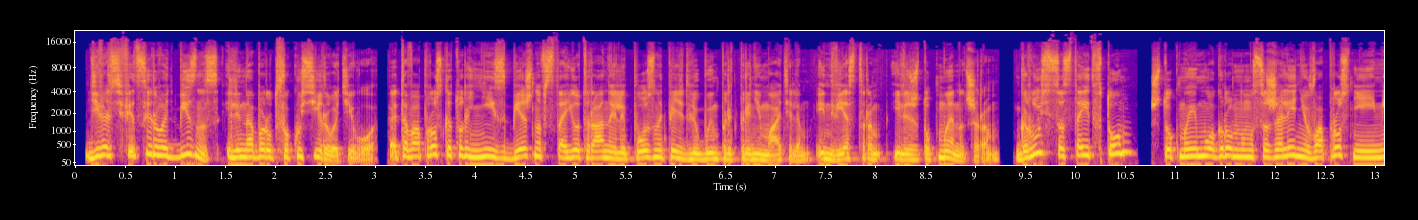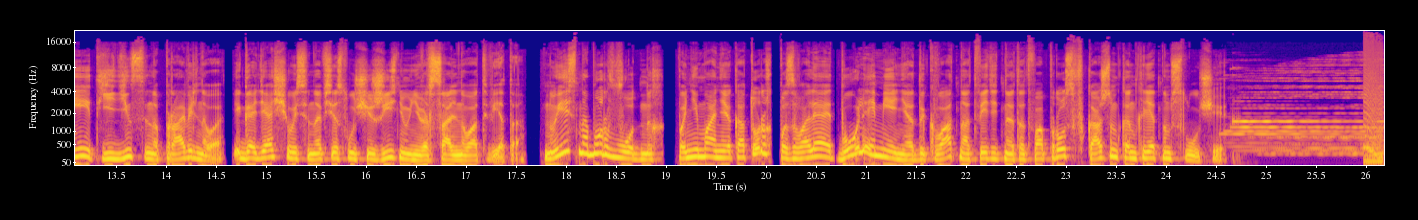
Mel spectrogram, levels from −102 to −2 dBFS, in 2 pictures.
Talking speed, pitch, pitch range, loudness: 135 wpm, 160 Hz, 130-185 Hz, -12 LUFS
